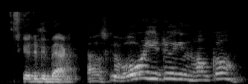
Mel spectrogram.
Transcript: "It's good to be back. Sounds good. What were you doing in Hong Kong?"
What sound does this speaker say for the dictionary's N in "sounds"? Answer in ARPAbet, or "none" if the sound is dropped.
none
